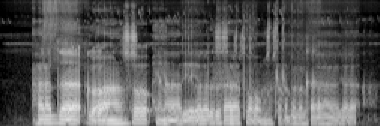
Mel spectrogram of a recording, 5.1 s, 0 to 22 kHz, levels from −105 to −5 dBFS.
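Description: From start to finish the speech has a channel delay doubling: one side arrives about 85.3 ms late, which fits a 4096-sample buffer, and once both are summed to mono you hear a second, equally loud copy trailing behind like a tight slap echo.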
